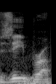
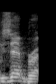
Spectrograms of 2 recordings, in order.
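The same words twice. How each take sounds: First: It is said the American way. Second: It is said the British way.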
